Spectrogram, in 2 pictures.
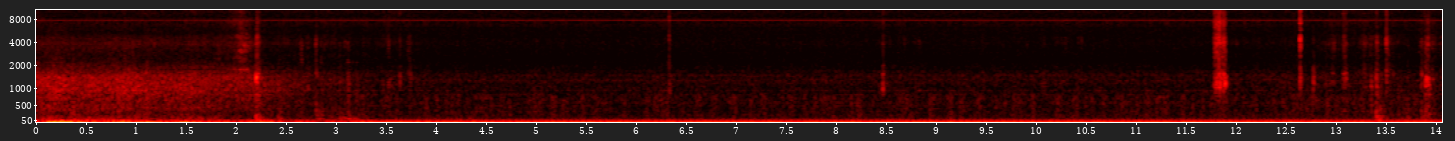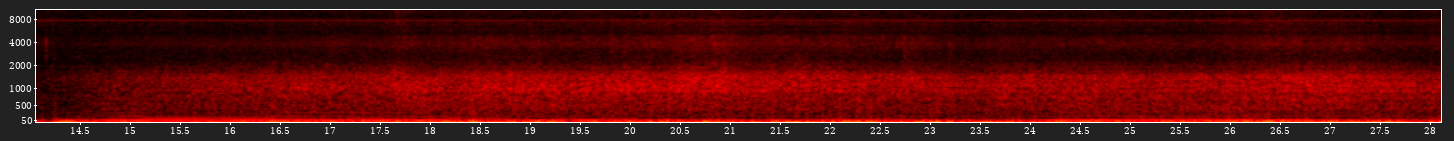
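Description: A Jeep crawling over gravel: a steady low engine drone with tyre rumble, a few sharp clicks from stones or the body a little before halfway, and from about halfway on the engine hum grows louder.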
